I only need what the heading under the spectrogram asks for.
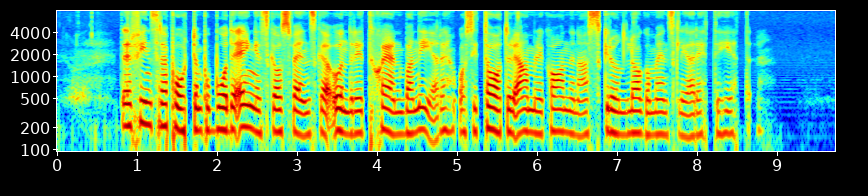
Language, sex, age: Swedish, female, 39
